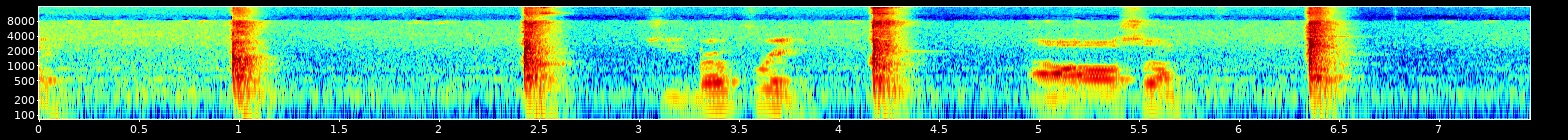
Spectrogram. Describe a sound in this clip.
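A hammer knocks sharply on a wooden block.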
